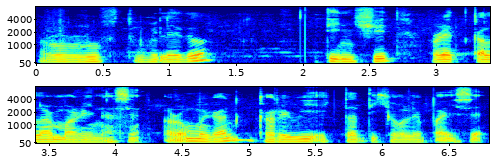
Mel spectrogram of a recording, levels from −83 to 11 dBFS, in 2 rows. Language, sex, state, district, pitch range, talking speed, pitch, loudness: Nagamese, male, Nagaland, Kohima, 110-135 Hz, 150 wpm, 115 Hz, -19 LUFS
